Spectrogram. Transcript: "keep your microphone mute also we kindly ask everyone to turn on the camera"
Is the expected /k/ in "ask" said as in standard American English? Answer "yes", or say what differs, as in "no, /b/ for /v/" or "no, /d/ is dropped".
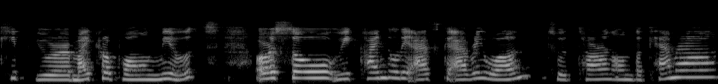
yes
